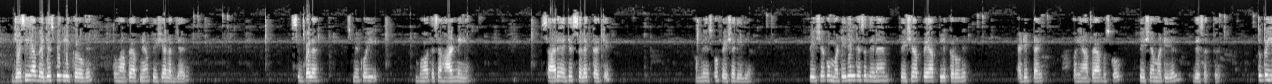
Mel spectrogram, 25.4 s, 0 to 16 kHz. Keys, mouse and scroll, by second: 1.4 scroll up 1, 2.4 click, 2.7 scroll down 1, 4.0-4.5 scroll up 1, 4.5 click, 5.5 scroll down 1, 5.9-7.6 shift+middle drag, 7.6 scroll up 1, 8.4 shift+middle click, 9.4 scroll up 1, 9.9 click, 10.4 scroll down 1, 11.2-13.9 shift+middle drag, 13.9 scroll down 1, 14.6-15.9 shift+middle drag, 15.9 click, 17.8 scroll up 1, 18.7 click, 25.0 click.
